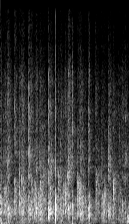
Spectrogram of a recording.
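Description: An audience breaks into applause, a steady wash of many hands clapping with sharp individual claps popping out of the dense, crackling roar, holding at an even loudness throughout.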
